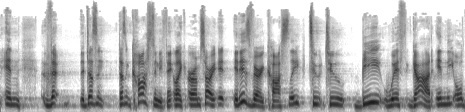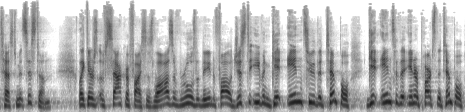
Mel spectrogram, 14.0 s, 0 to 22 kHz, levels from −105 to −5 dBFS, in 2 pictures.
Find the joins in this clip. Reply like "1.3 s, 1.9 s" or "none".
4.6 s, 8.4 s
